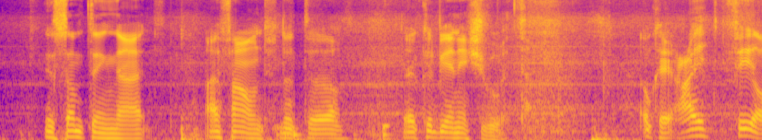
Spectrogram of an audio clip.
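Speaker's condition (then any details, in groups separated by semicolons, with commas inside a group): Cerebral palsy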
